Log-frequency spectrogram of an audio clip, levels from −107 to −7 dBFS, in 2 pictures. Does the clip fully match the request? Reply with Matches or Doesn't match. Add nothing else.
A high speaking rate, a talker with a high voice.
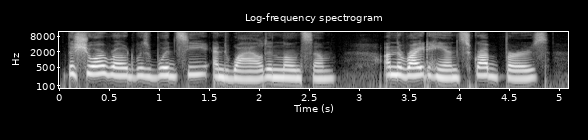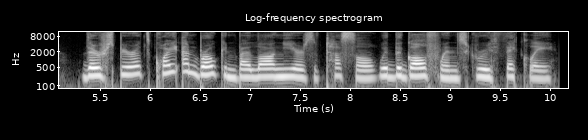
Doesn't match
